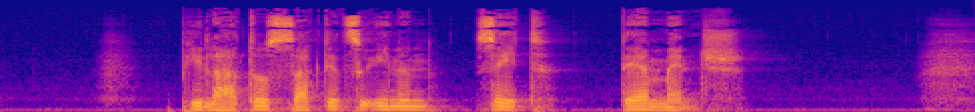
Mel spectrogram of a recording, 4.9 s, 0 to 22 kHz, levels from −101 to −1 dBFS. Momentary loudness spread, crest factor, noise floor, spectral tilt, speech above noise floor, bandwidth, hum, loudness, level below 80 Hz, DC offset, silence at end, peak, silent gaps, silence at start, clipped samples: 13 LU; 22 dB; -60 dBFS; -3.5 dB/octave; 38 dB; 16.5 kHz; none; -22 LUFS; -48 dBFS; under 0.1%; 0 s; -4 dBFS; none; 0.55 s; under 0.1%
